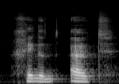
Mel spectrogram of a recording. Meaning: inflection of uitgaan: 1. plural past indicative 2. plural past subjunctive
- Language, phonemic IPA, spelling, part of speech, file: Dutch, /ˈɣɪŋə(n) ˈœyt/, gingen uit, verb, Nl-gingen uit.ogg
